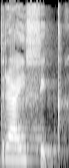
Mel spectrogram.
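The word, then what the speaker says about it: dreißig: 30ന് പറയുന്നത് ദ്രൈസിക്, ദ്രൈസിക്, ദ്രൈസിക്. ഉച്ചാരണം സെയിം തന്നെയാണ്, ആ ലെറ്റർ മാത്രം വ്യത്യാസമുള്ളൂ.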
